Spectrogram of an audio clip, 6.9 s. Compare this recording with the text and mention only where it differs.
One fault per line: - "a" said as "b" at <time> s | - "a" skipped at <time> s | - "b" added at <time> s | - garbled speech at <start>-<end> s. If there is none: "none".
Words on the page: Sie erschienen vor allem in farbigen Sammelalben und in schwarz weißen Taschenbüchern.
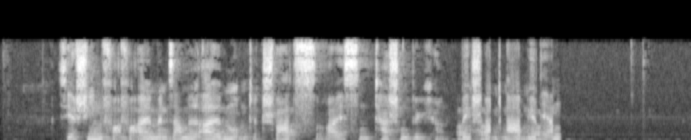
- "vor" added at 1.2 s
- "farbigen" skipped at 1.7 s
- garbled speech at 4.6-5.6 s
